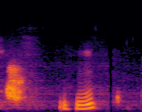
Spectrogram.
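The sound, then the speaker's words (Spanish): A dog lets out a few short, uneven barks, one drawn-out and yelpy, with brief quiet gaps between them. “Este, es que mi perro se calla, a ver, espérame.”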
